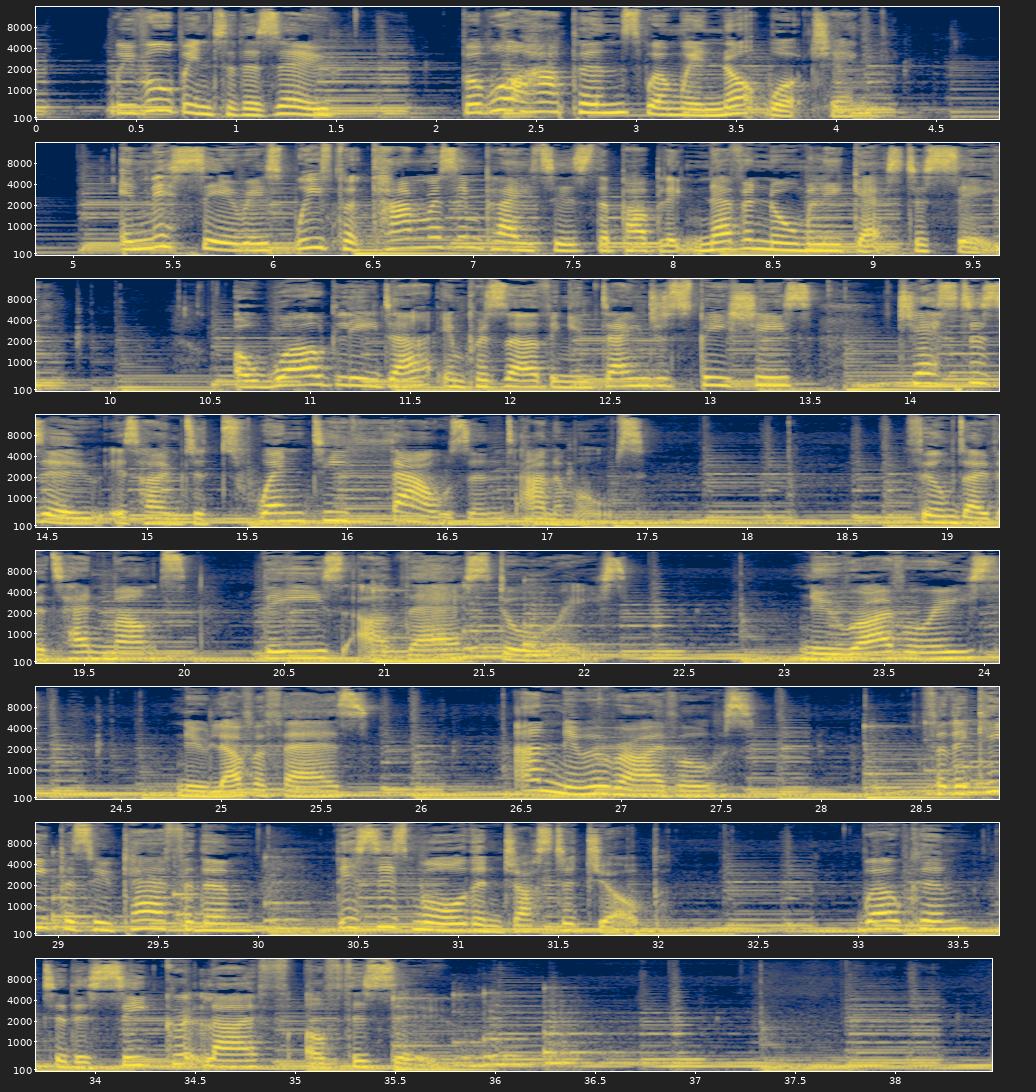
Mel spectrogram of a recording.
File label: Docu; ZOO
